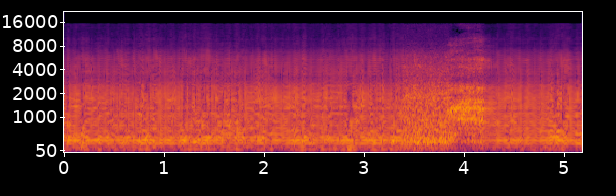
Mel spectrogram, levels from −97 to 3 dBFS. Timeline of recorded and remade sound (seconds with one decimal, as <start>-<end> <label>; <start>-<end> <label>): 0.0-3.4 remade; 3.4-4.2 recorded; 4.2-5.2 remade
